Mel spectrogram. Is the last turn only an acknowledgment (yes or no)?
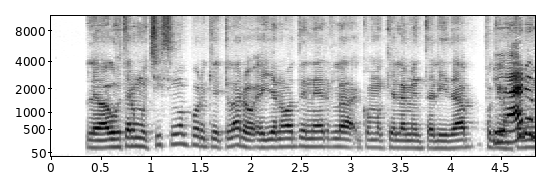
no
